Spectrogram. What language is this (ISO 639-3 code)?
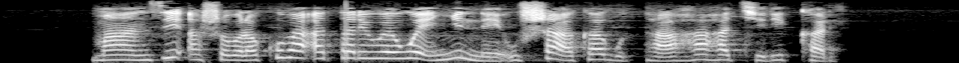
kin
